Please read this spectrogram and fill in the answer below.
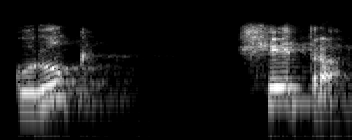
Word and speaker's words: কুরুক্ষেত্র: যদি হসন্ত চিহ্নটি যুক্ত হয় তবে সেই বর্ণের উচ্চারণ অর্ধেক করব। তাহলে আমরা বলবো কুরুক ক্ষেত্র।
